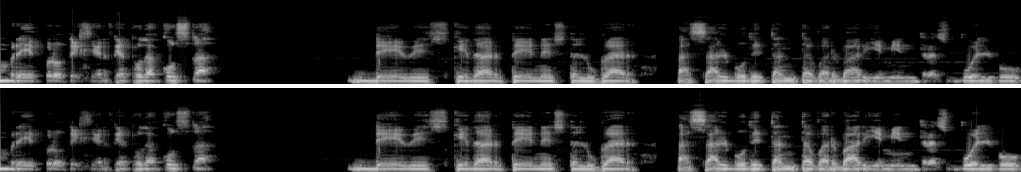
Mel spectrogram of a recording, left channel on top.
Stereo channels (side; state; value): both; normal; correlation 0.85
